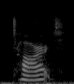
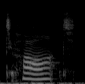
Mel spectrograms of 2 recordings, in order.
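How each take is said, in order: First: The R before the consonant is pronounced. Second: The R before the consonant is silent. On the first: "the R before consonants would be" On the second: "we don't pronounce the R if it's followed by a consonant"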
